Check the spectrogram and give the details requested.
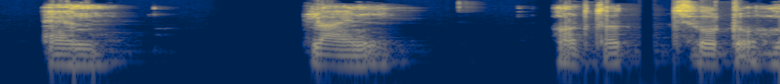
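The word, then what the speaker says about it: klein: এরপরে পরে আমরা দেখতেছি ওয়ার্ডটা আছে কা দিয়ে, ওয়ার্ড এটা ক্লাইন অর্থ ছোট বা স্মল। এটার উচ্চারণটা হবে কা এল এ ই এন, ক্লাইন অর্থাৎ ছোট বা স্মল।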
